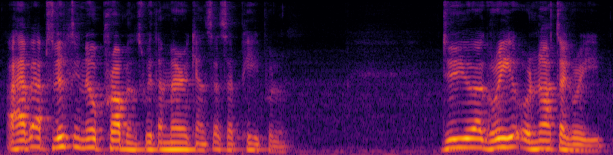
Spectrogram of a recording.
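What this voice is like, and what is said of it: Strange foreign accent in English. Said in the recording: “my strange accent”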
